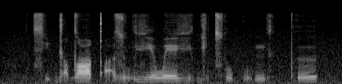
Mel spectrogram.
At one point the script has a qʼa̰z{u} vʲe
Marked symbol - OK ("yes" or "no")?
no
